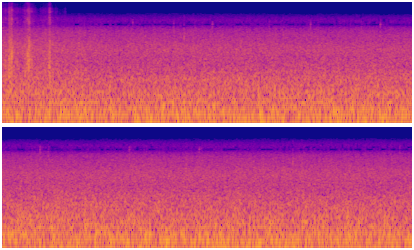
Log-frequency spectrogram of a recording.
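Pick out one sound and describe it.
Wind blows steadily and strongly.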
